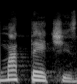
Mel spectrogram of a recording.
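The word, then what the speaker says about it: μαθητής: aprendiz contínuo em informação, mafetes ou matetes, né? Porque é th eh não se pronuncia no no hebraico, no no grego.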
